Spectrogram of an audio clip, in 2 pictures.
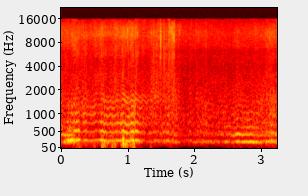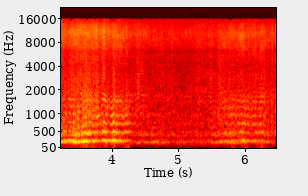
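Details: Honey bees humming inside their hive, a dense droning buzz with a steady low pitch and stacked overtones, swelling and fading in waves, with faint clicks and brief bumps against the comb.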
